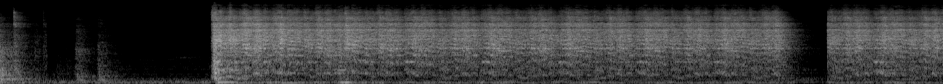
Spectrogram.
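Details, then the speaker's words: 1969 Chevrolet C10 being revived, possibly bad carburetor: starter spins the engine in a fast, even churn for about six seconds with fuel poured straight in, but it never catches; crank no start, carburetor suspected of not getting gas. "damn I got gas going straight to it and nothing's happening"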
